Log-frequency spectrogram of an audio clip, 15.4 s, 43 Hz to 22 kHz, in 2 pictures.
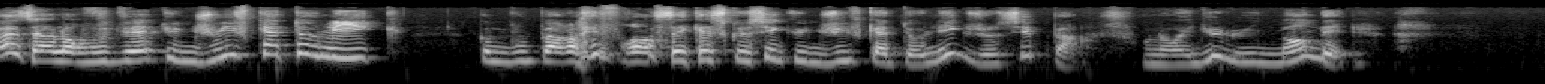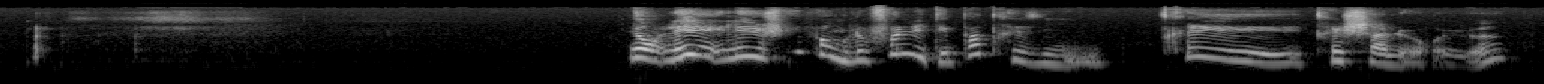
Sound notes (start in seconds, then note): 7.8 laughing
